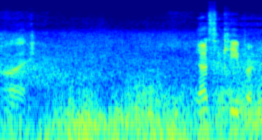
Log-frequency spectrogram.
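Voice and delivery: ordinary delivery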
